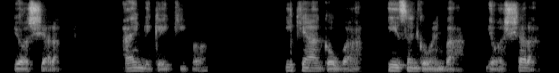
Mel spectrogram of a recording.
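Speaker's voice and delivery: ordinary talk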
